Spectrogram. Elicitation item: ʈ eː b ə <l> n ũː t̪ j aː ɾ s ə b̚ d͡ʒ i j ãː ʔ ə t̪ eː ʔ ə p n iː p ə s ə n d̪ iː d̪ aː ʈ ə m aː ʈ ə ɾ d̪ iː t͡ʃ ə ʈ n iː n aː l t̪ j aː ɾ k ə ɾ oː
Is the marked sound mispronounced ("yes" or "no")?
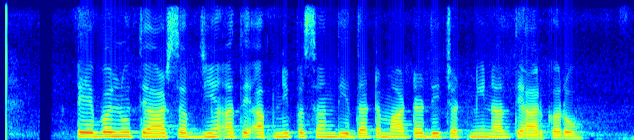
no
